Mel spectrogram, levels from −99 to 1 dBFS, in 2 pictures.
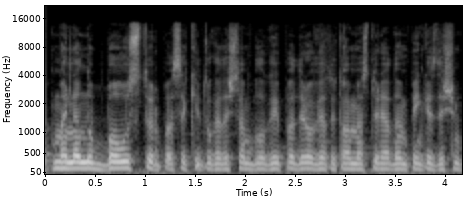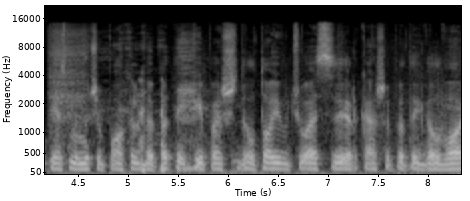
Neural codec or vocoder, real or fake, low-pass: none; real; 14.4 kHz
